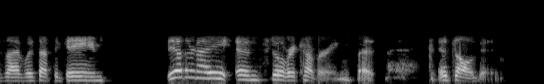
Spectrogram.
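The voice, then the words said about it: Rough, worn-out voice. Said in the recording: “Pardon my voice”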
